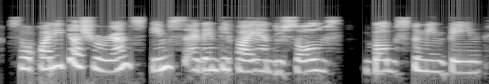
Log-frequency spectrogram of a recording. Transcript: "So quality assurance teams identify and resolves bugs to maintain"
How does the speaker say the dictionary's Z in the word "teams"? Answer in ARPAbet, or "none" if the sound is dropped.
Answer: S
